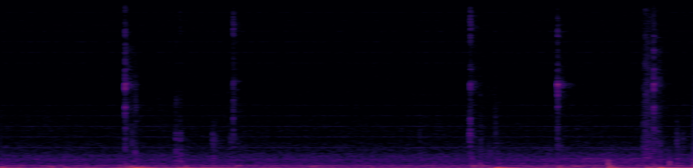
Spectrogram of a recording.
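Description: Computer mouse clicks, about six scattered sharp clicks, with a few soft thumps on the desk and a faint steady hum underneath.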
